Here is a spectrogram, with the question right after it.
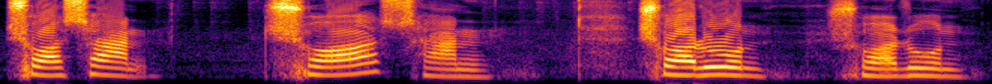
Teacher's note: ম ফলার উচ্চারণ পদের প্রথমে ম ফলা থাকলে যে বর্ণের উচ্চারণে কিছুটা ঝোঁক পড়ে এবং সামান্য নাসিকস্বর হয়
